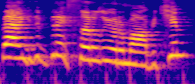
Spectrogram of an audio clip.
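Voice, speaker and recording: A woman YouTuber commentating a game she is playing, excitable, shouting at the game and laughing often. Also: high voice, fairly quick. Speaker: gaming YouTuber. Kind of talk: let's play commentary.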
